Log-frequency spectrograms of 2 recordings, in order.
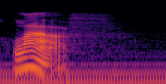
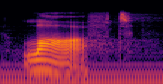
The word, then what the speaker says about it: laugh: فالإنجليزية الأمريكية تنطق ب laugh, مثل cat, laugh, cat, لكن في الإنجليزية البريطانية تنطق ب laughed, مثل father, father, I laughed, I laughed. فهذين الحرفين ينطقان كما ننطق آ في father.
